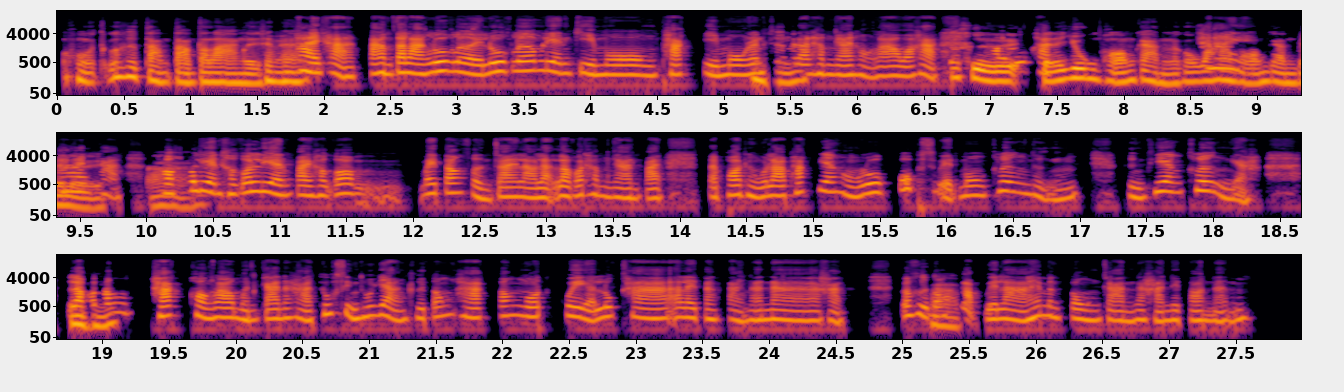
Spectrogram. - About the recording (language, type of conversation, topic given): Thai, podcast, คุณตั้งขอบเขตกับคนที่บ้านอย่างไรเมื่อจำเป็นต้องทำงานที่บ้าน?
- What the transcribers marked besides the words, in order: other background noise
